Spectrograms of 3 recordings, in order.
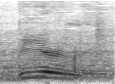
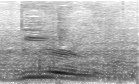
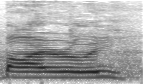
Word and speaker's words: Bierly: for me to say beerley beerly not bely not Burly it's b i e r l y for Christ's sakes beerly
